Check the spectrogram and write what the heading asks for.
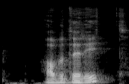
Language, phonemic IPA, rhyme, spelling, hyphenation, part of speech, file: Norwegian Bokmål, /abdəˈrɪt/, -ɪt, abderitt, ab‧de‧ritt, noun, Nb-abderitt.ogg
- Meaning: 1. an Abderite (an inhabitant or native of Abdera, in Thrace, a historical and geographic area in southeast Europe, now divided between Greece, Bulgaria and Turkey) 2. a simple-minded person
